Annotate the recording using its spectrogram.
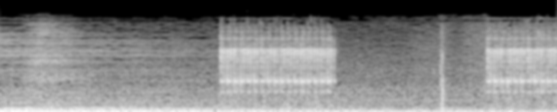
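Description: Telephone ringing: two electronic rings of about a second each, the first about one and a half seconds in and the second near the end, over a low steady hum.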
